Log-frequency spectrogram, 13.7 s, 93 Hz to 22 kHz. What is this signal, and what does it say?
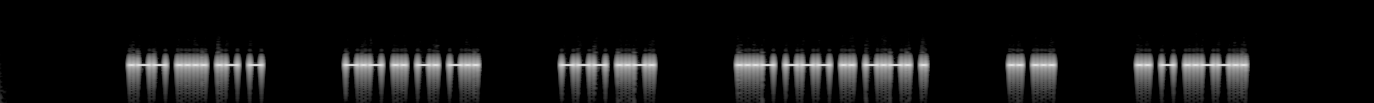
Morse code, heard as a keyed tone, about 30 wpm, 700 Hz. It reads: WHAT KIND OF VOICE IS IT?
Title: 3x Word-Spacing - Sentences from Top 500 Words - 30wpm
